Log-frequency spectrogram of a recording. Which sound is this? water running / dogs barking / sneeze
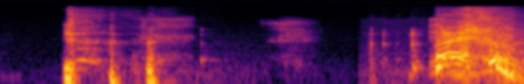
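sneeze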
